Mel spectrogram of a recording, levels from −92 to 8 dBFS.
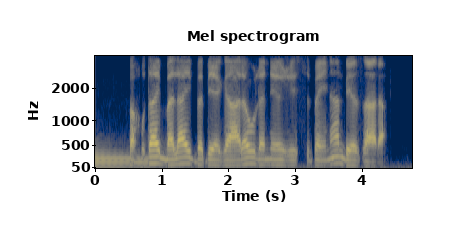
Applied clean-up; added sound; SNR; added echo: neural diffusion model UNIVERSE++.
